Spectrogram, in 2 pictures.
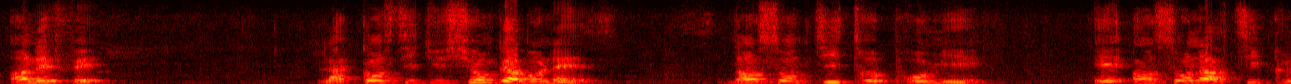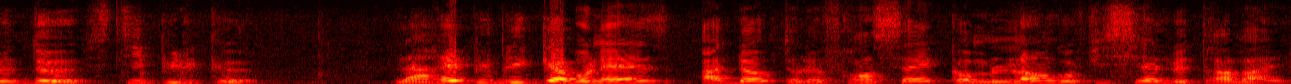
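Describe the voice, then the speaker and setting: A man's voice: high-pitched, animated, unhurried. Formal man giving an official speech. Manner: formal, ceremonious phrasing. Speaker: government minister.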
